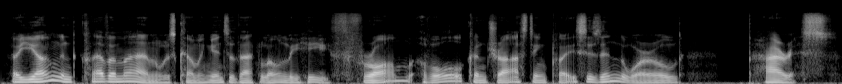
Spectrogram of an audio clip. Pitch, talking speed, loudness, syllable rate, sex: 105 Hz, 140 wpm, -20 LUFS, 3.8 syllables/s, male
